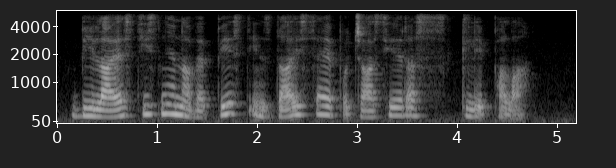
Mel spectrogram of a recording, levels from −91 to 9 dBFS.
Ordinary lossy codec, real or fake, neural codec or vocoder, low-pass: none; real; none; 5.4 kHz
